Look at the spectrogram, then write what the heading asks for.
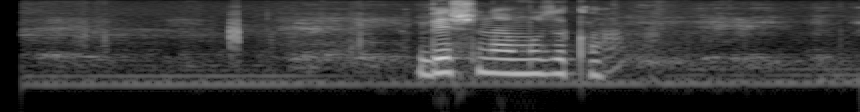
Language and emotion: Russian, neutral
